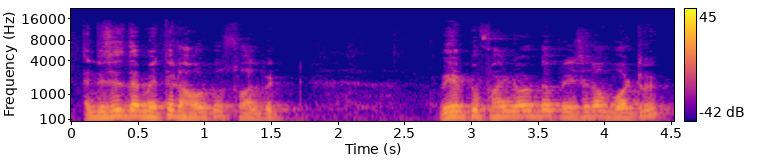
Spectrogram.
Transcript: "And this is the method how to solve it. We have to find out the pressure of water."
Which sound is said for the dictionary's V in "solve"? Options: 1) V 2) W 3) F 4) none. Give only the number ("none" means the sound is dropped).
1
